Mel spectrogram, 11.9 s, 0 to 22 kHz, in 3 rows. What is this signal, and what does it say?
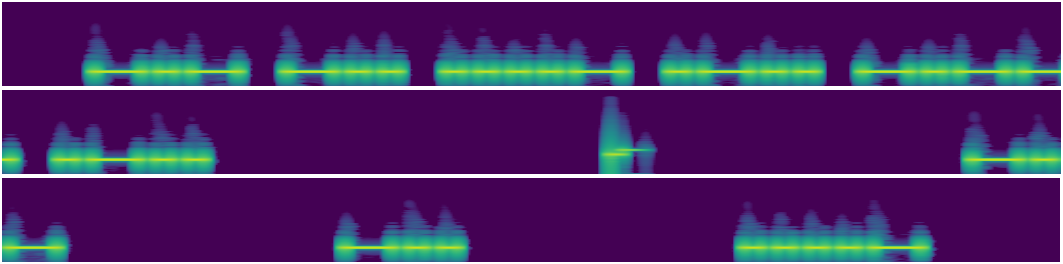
Morse code, heard as a keyed tone, about 21 wpm, spaced as for 13 wpm, 700 Hz. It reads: KD4LYL KD4
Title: USA Call Signs - 6 Characters - 6x Character Spacing - 20wpm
